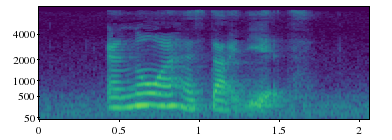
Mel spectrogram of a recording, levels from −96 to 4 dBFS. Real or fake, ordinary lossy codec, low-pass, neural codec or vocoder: real; MP3, 48 kbps; 7.2 kHz; none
